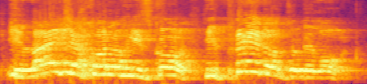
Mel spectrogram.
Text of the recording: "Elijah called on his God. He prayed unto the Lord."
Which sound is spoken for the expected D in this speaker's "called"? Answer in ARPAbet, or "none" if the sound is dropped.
none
